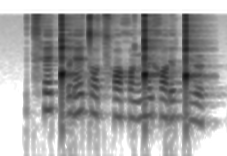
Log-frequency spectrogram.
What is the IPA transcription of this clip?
t͡sʰɛǃʼə ɾɛtɔ t͡sʰɒxɒŋ͡ǃɘxɒ ɾəɡ͡ǃə˞

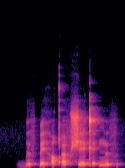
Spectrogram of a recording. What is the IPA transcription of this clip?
ɡ͡bɵfk͡pɛ hɔqʼɵf ʃɛkʼɛʔŋ͡mɵf

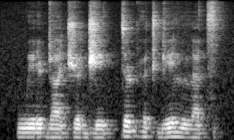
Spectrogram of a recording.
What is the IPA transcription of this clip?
wɪɾe ɖat͡ʃœ d͡ʒe tːœɖʱœt͡s ɖelːat͡s

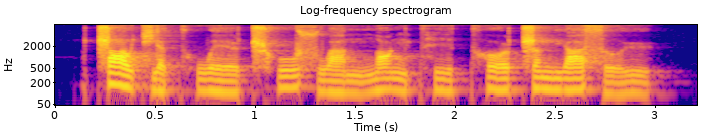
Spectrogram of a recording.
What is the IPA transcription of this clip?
ʈ͡ʂɑ˥˩ʊ̯t͡ɕjɛ˩ t̪ʰwe˨˩ɪ̯ʈ͡ʂʰu˥ swa˨˩nn̪ɑ˥˩ŋ t̪ʰi˨˩ t̪ʰɤ˧˥ ʈ͡ʂə˥njä˥sɹ̩˨˩ y˥˩

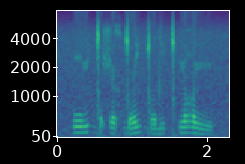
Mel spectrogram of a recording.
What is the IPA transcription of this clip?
ŋy ɡ͡ǀə̰ʃə˞xɡ͡ǀə˞ʎ ɡ͡ǀodiǀʰy ʁy

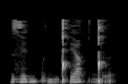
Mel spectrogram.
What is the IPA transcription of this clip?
zɪɡɓə̰ɡ ǃʼeqɡ͡ǃə̰

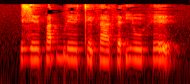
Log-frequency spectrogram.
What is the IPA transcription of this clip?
ze˨ pä˦ʔ be˨ɪ̯ tĩ˦˨θä˨θɛ˦ʔ jũ˨hḛ˦˨ɪ̯

